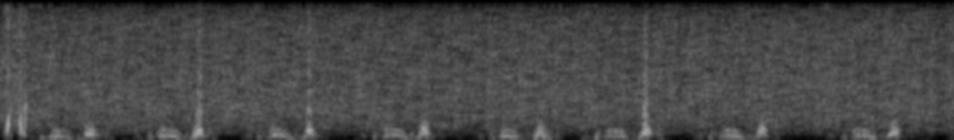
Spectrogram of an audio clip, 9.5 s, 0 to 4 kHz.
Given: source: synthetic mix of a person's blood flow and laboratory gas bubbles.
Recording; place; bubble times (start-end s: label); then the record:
Doppler ultrasound of blood flow; precordium
0.03-0.12 s: bubbles
0.16-0.29 s: bubbles
From the record:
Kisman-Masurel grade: 213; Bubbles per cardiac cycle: several, 3 to 8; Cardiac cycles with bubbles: 1 to 10%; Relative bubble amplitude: loud (0.450 to 0.775); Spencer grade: 1 (occasional bubble signal discernible with the cardiac motion signal, with majority of cardiac periods free of bubbles); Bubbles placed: anywhere in the cardiac cycle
